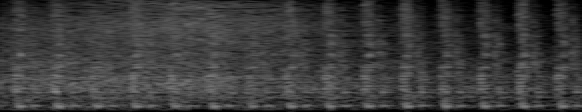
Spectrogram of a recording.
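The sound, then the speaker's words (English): A worn van's engine, with a lot of miles on it, idles roughly, its low rhythmic chugging pulsing steadily with an uneven, labored knock. The sound is moderately loud, with no voices. “you can take the van cab to like a mechanic. You know, seen a lot of miles. Might want to get an oil change.”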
